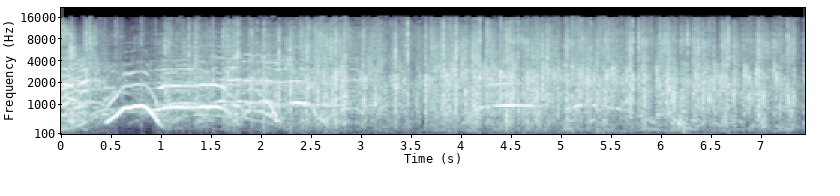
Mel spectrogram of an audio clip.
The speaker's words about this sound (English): This might be the most enthusiastic applause and cheering of the whole night. I imagine it's cathartic for a lot of the non-black parents in the audience.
